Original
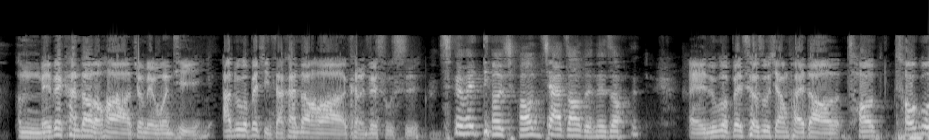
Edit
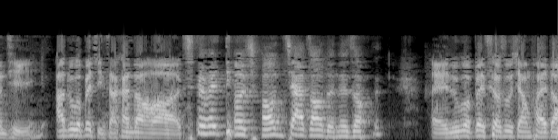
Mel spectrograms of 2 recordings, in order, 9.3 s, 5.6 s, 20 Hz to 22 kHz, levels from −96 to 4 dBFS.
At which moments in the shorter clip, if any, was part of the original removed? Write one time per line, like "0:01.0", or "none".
0:01.8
